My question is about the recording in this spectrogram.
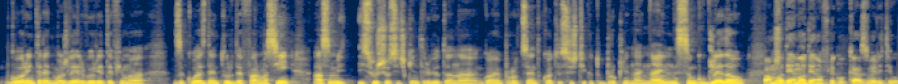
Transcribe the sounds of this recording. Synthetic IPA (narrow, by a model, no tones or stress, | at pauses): ɡovɔɾʲiint̪ɛɾnɛt̪mɔʒliɛɾɛviɾiɛt̪ɛfilˠmə | zɐkoɛzd̪ɛnt̪uɾd̪ɛfaɾmɐsiasəmislˠuʃəlˠfsit͡ʃkiint̪ɛɾvʲjut̪ənɐ̰ɡlˠavɛnʲjpɾo̰d̪ʊt̪sɛnt̪kɔjt̪ʊɛsəʃt̪ikɐt̪ɔbɾuklina̰jnːajnːɛsɤmɡoɡlɛd̪əlˠ | vamlˠɐd̪ɛmlˠɐd̪ɛnofliɡokazvɐilit̪iɡʊ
